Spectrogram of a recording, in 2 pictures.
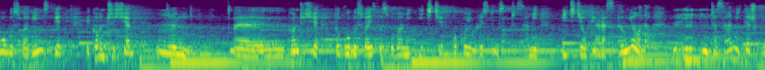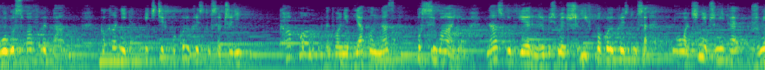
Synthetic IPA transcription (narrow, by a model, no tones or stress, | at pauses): bwɔɡɔswavʲjej̃st̪fʲjɛ | kɔɲt͡ʂɘɕɛ | kɔɲt͡ʂɘɕɛ | t̪ɔbwɔɡɔswavʲẽjst̪fɔswɔvamʲiit͡ɕt͡ɕɛfpɔkɔjuxɾɘst̪usḁt͡ʂasa̰mʲi | it͡ɕt͡ɕɛɔfʲjaɾaspɛwɲɔna̰ | t͡ʂasamʲit̪ɛʐbwɔɡɔswavmɘpanu | kɔxaɲi | it͡ɕt͡ɕɛfpɔkɔjuxɾɘst̪usat͡ʂɘlʲi | kʰapwanɛvɛ̰nt̪uwalɲɛd̪ʲjakɔnːaspɔsɘwajɔ̰̃w̃ | naslud̪vʲjɛɾnɘʐɛbɘɕmɘʂlʲifpɔkɔjuxɾɘst̪usa | pɔwat͡ɕiɲɛbʐmʲit̪ɛbʐmʲ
